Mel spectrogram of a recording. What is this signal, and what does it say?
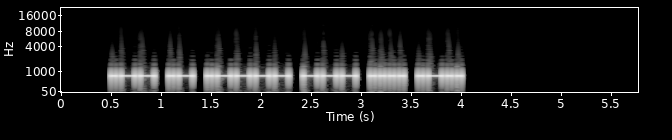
Morse code, heard as a keyed tone, about 25 wpm, 700 Hz. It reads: WA1OHL
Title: USA Call Signs - 6 Characters - Repeated 2x - 25wpm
